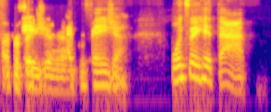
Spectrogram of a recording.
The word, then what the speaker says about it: hyperphagia: How do you say that? Phagia, I believe. Hyperphagia.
